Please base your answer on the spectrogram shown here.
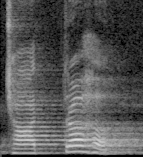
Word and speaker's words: छात्रः: बनता है छात्र, और जब दो डॉट्स लगे हैं यानी कि विसर्ग लगा है, तो हमें इसका उच्चारण भी करना है।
